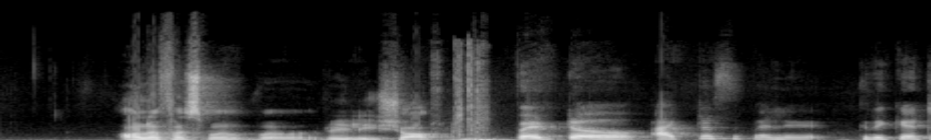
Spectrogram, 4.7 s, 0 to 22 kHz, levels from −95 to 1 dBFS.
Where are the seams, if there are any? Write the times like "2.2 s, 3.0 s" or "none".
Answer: 2.4 s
